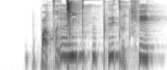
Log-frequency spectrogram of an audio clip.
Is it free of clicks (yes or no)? no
